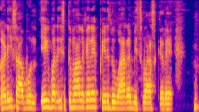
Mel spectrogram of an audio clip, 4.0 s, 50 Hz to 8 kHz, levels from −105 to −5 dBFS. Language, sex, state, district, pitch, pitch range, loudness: Hindi, male, Uttar Pradesh, Gorakhpur, 165 Hz, 155-180 Hz, -14 LUFS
